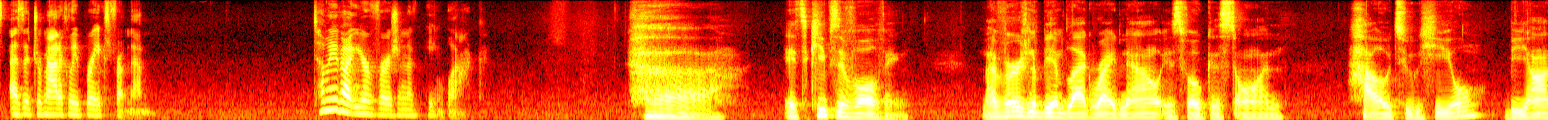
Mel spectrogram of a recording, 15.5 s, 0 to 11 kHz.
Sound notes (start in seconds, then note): 6.3 sighs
